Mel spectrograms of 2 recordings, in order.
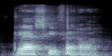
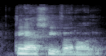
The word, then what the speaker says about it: calciferol: क्लैसीफेरॉल। Spelling लिख देता हूँ, क्लैसी, CLAC नहीं, CALCIFEROL।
